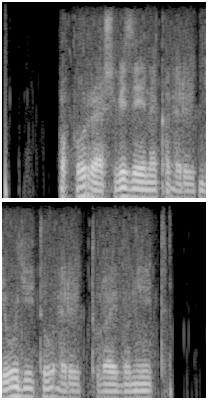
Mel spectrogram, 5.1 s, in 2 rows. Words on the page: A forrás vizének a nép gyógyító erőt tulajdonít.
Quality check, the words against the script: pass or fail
fail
